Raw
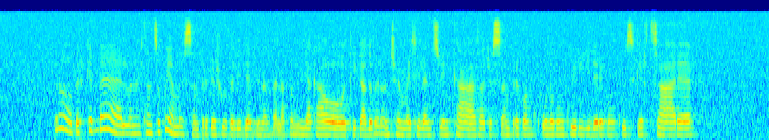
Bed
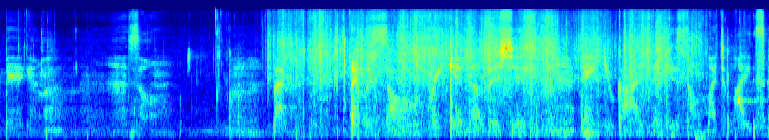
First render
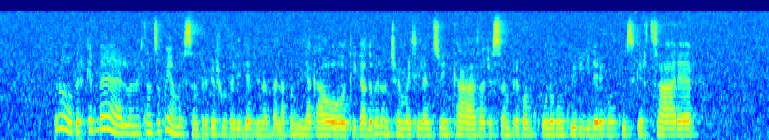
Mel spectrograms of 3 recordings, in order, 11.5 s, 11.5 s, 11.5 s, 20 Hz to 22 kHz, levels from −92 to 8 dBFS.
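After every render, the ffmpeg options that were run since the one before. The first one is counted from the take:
-af "afftdn=nr=13:nf=-39"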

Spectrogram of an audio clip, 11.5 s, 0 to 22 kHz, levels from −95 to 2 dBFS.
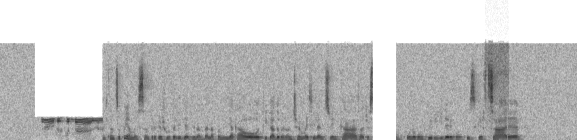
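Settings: -filter_complex "[0:a]asettb=1/sr,asplit=3[a][b][c];[a]atrim=end=0.694[d];[b]atrim=start=0.69:end=2.06,asetpts=PTS-STARTPTS,afade=t=in:d=0.004:c=qsin,afade=t=out:st=1.366:d=0.004:c=qsin,lowpass=f=3.1k:t=q:w=0.5098,lowpass=f=3.1k:t=q:w=0.6013,lowpass=f=3.1k:t=q:w=0.9,lowpass=f=3.1k:t=q:w=2.563,afreqshift=-3600[e];[c]atrim=start=2.056[f];[d][e]acrossfade=d=0.004:c1=hsin:c2=qsin[g];[g][f]acrossfade=d=0.004:c1=qsin:c2=hsin,asplit=3[h][i][j];[h]afade=t=out:st=9.69:d=0.02[k];[i]aemphasis=mode=production:type=75kf,afade=t=in:st=9.69:d=0.02,afade=t=out:st=10.17:d=0.02[l];[j]afade=t=in:st=10.17:d=0.02[m];[k][l][m]amix=inputs=3:normalize=0,asplit=3[n][o][p];[n]atrim=end=7.45,asetpts=PTS-STARTPTS,afade=t=out:st=7.446:d=0.004:c=hsin[q];[o]atrim=start=7.45:end=7.93,asetpts=PTS-STARTPTS,volume=0[r];[p]atrim=start=7.93,asetpts=PTS-STARTPTS,afade=t=in:d=0.004:c=hsin[s];[q][r][s]concat=n=3:v=0:a=1"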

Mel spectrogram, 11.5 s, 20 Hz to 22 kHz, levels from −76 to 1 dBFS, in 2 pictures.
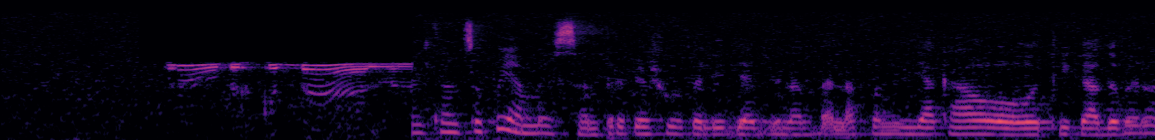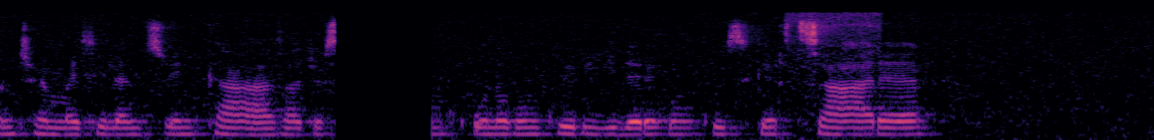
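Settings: -af "volume=-9.5dB"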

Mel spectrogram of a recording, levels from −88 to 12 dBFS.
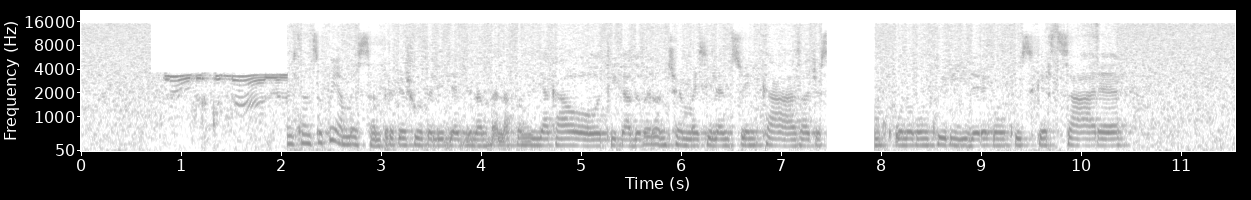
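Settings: -filter_complex "[0:a]acrossover=split=1900|4300[a][b][c];[a]acompressor=threshold=-41dB:ratio=4[d];[b]acompressor=threshold=-47dB:ratio=4[e];[c]acompressor=threshold=-46dB:ratio=4[f];[d][e][f]amix=inputs=3:normalize=0,alimiter=level_in=15.5dB:limit=-24dB:level=0:latency=1:release=13,volume=-15.5dB"

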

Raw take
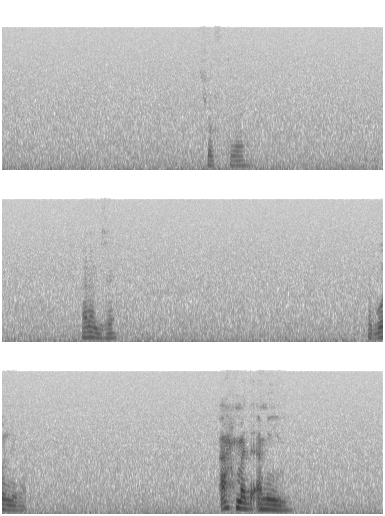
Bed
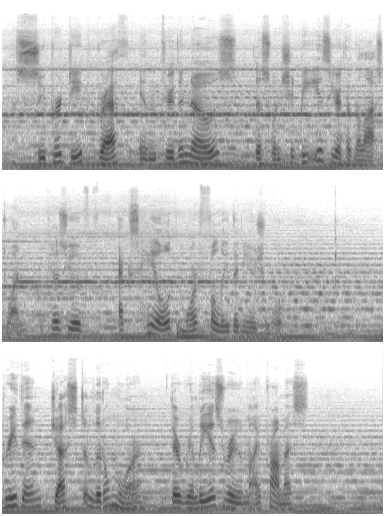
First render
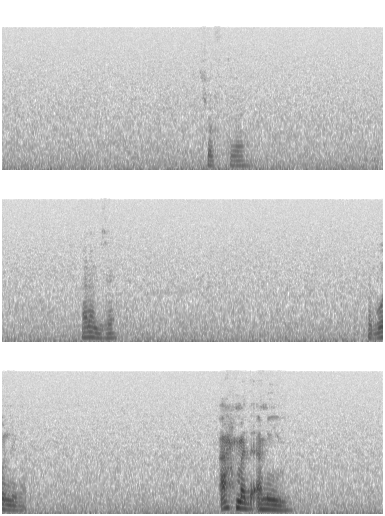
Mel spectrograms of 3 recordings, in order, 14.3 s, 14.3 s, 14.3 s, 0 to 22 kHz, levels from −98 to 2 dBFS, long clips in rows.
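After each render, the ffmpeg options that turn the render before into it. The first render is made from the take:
-af "afftdn=nr=6:nf=-50"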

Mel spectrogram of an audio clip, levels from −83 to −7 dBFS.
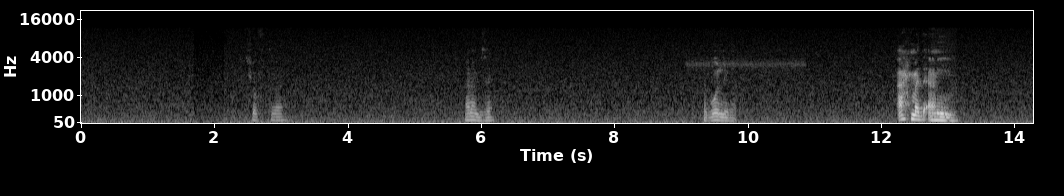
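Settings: -filter_complex "[0:a]asettb=1/sr,asplit=3[a][b][c];[a]atrim=end=9.074[d];[b]atrim=start=9.07:end=10.88,asetpts=PTS-STARTPTS,afade=t=in:d=0.004:c=qsin,afade=t=out:st=1.806:d=0.004:c=qsin,equalizer=f=3.1k:w=5.8:g=13.5[e];[c]atrim=start=10.876[f];[d][e]acrossfade=d=0.004:c1=hsin:c2=qsin[g];[g][f]acrossfade=d=0.004:c1=qsin:c2=hsin,asettb=1/sr,asplit=3[h][i][j];[h]atrim=end=12.734[k];[i]atrim=start=12.73:end=13.15,asetpts=PTS-STARTPTS,afade=t=in:d=0.004:c=qsin,afade=t=out:st=0.416:d=0.004:c=qsin,asplit=2[l][m];[m]adelay=43,volume=-2dB[n];[l][n]amix=inputs=2:normalize=0,atrim=end_sample=18522[o];[j]atrim=start=13.146[p];[k][o]acrossfade=d=0.004:c1=hsin:c2=qsin[q];[q][p]acrossfade=d=0.004:c1=qsin:c2=hsin,asplit=3[r][s][t];[r]atrim=end=1.702[u];[s]atrim=start=1.698:end=2.152,asetpts=PTS-STARTPTS,volume=-3.5dB[v];[t]atrim=start=2.148[w];[u][v]acrossfade=d=0.004:c1=hsin:c2=hsin[x];[x][w]acrossfade=d=0.004:c1=hsin:c2=hsin"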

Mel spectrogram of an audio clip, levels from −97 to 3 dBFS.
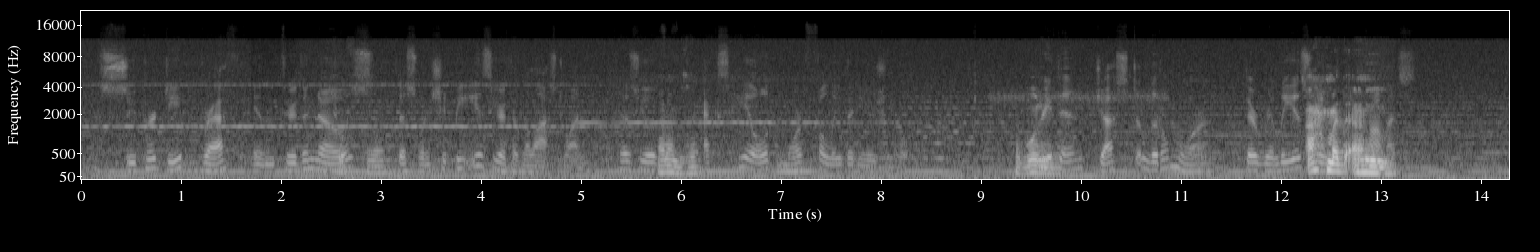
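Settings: -filter_complex "[1:a]volume=-7.5dB[a];[0:a][a]amix=inputs=2:normalize=0"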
